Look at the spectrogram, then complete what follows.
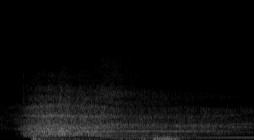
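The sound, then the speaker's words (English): A deep, forceful breath during a guided breathing exercise, heard as one big airy rush that begins abruptly and slowly fades over about two seconds. No one talks. “We breathe in, and with a big release, one more time. We breathe in, and big one.”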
